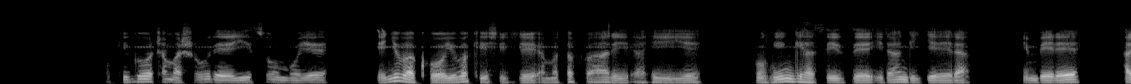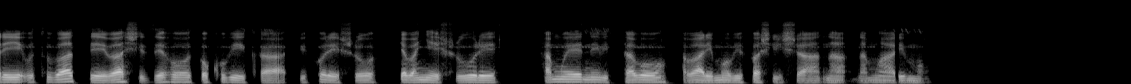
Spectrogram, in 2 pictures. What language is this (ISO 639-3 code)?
run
